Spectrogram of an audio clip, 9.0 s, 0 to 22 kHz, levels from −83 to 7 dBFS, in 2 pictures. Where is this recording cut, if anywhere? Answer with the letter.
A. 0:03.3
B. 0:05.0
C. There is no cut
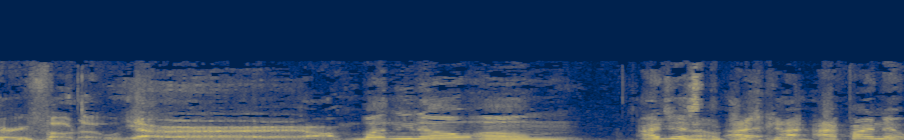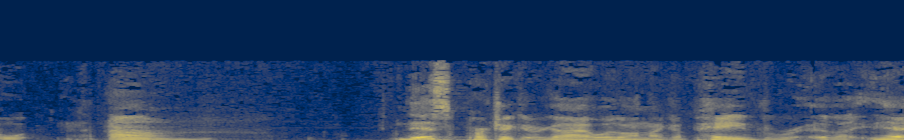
B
